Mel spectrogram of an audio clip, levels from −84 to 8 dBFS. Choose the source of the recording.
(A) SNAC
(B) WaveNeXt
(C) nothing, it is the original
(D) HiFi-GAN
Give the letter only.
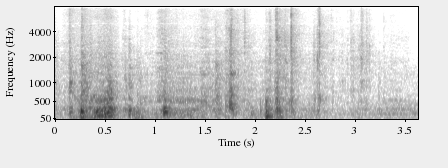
C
